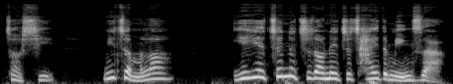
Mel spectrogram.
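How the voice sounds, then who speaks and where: A woman voicing a composed adult woman who speaks in a measured, dry way, with a breathy tone. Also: sits high, lively intonation, no room sound, pitched above the performer's own voice. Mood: uneasy.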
